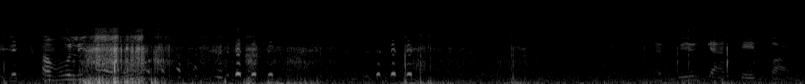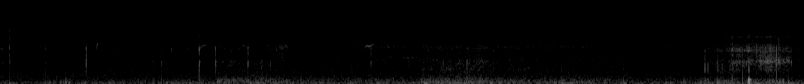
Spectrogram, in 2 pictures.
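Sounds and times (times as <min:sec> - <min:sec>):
wind rumble on microphone: 0:00.0 - 0:06.9, 0:07.8 - 0:16.0.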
